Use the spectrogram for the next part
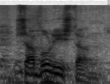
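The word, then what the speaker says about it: Zabulistan: Wij kennen zelfs een rijk, dat heette Sabulistan. Daar komt de klemtoon. Sabulistan.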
